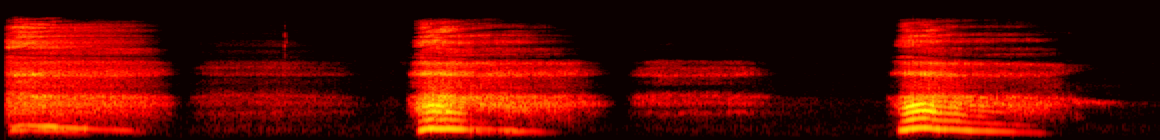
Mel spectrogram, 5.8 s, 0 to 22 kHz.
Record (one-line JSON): {"exhalation_length": "5.8 s", "exhalation_amplitude": 26632, "exhalation_signal_mean_std_ratio": 0.37, "survey_phase": "alpha (2021-03-01 to 2021-08-12)", "age": "45-64", "gender": "Female", "wearing_mask": "No", "symptom_none": true, "smoker_status": "Never smoked", "respiratory_condition_asthma": false, "respiratory_condition_other": true, "recruitment_source": "REACT", "submission_delay": "1 day", "covid_test_result": "Negative", "covid_test_method": "RT-qPCR"}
